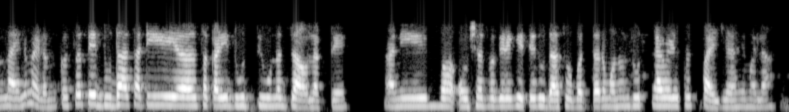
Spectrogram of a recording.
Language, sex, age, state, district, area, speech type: Marathi, female, 30-45, Maharashtra, Nagpur, urban, conversation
